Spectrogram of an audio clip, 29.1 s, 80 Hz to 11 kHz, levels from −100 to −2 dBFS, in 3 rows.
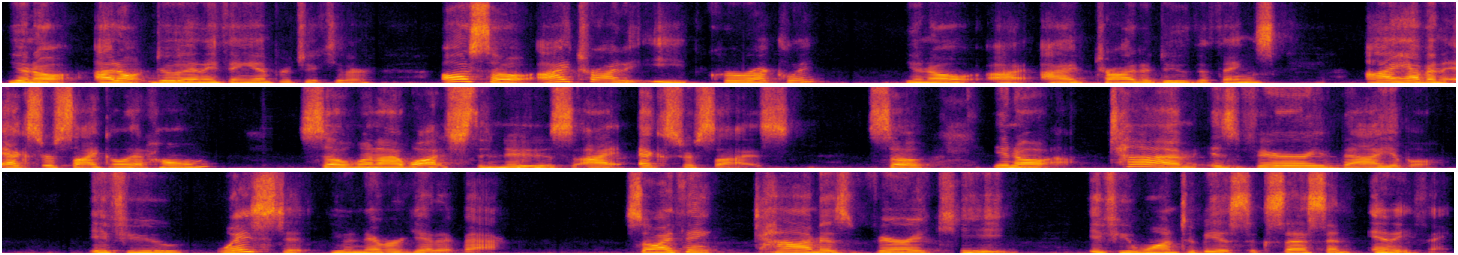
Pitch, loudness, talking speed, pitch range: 195 Hz, -24 LUFS, 145 wpm, 170-220 Hz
